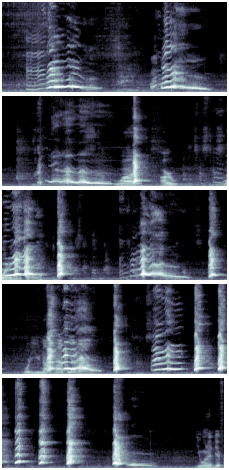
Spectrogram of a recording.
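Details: A French Bulldog, unhappy, grumbles and whines in a string of rising and falling, talk-like complaints.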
